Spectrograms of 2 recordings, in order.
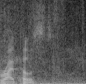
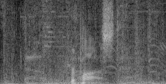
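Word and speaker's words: riposte: Repost or Ripost? Repost. Why repost? I just I've never heard anyone pronounce it ripost like I've never heard I No one's you've never heard someone call repost. No, not ryost. You said ripost.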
